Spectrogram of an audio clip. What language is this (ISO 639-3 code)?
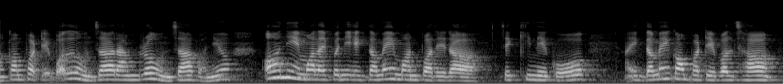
nep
